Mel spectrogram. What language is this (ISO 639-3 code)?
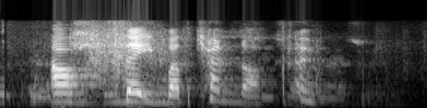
isl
